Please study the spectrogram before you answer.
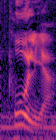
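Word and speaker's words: Puglia: to this bottle of pug you don't pronounce the G it's pulo how do you say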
